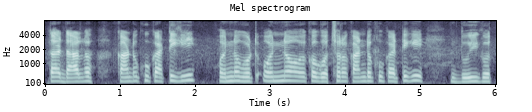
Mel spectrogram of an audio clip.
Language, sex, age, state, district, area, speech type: Odia, male, 18-30, Odisha, Malkangiri, urban, spontaneous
